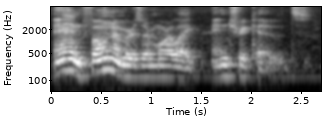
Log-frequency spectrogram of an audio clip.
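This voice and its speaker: A man's voice: medium pitch, animated, measured pace. A man of about thirty hosting a casual group podcast chat. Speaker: podcast host. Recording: roomy echo, faint music.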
